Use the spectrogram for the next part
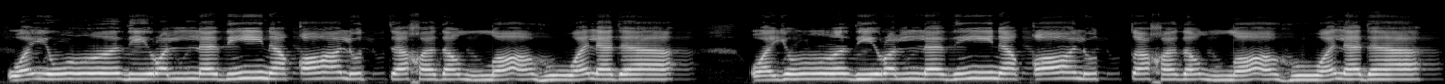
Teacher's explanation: آیت نمبر 4 کی جانب چلتے ہیں، اور اس آیہ مبارکہ میں آپ نے توجہ دینی ہے کہ اللہ کے حرف سے پہلے دال کے اوپر چونکہ زبر ہے تو اس کو باریک نہیں پڑھنا، اللہ کے حرف کو آپ نے خوب موٹا کر کے پڑھنا ہے، باریک نہیں پڑھنا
